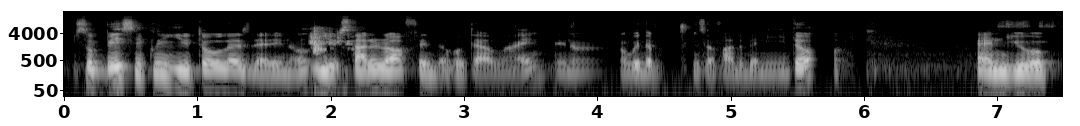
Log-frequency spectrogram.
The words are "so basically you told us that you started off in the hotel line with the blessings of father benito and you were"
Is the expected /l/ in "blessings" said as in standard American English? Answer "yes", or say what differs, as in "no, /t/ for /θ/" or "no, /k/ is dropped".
no, /l/ is dropped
